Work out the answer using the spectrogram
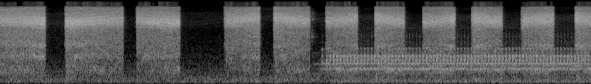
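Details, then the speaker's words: Paasche airbrush on a Master Airbrush TC-40T compressor, paint thinned about 50% with water: hissy spray in short half-second bursts with gaps, each even and steady; spraying normally. "I'll figure all that out some other time, but at least it is spraying now, so let's watch."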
